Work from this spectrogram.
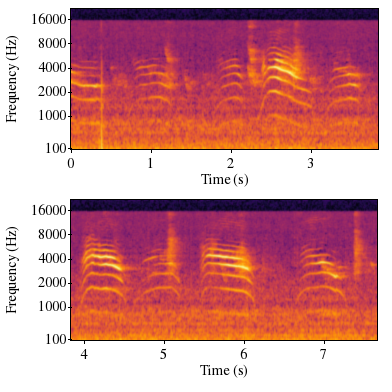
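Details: Kitten calls out in repeated short arched meows, about five clear mews rising and falling, the loudest three spaced roughly every one and a half seconds, with a faint low background hum indoors.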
